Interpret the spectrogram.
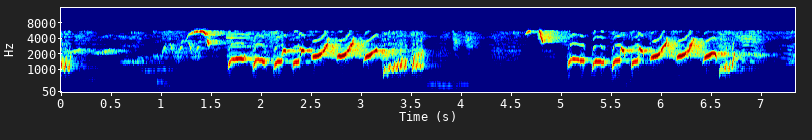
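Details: White-rumped shama, tropical forest, master song for training young birds: a high upslurred whistle followed by bursts of rapid varied whistled notes, two phrases split by a short gap.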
